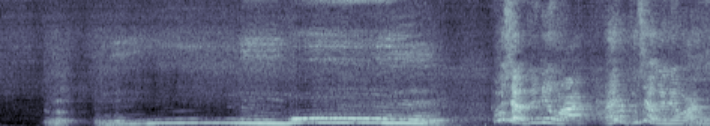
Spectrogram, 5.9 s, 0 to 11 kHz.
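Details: Luoluo, an Alaskan Malamute kept as a family pet and known for 36 tricks, gives a long, steady, tonal howl that wavers slightly and lifts in pitch midway, then breaks off into shorter, expressive, voice-like yowls.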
